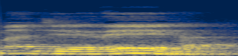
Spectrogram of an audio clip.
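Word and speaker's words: مجريها: Bismillahi majriha. Tulisannya majroha, bacanya reha.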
